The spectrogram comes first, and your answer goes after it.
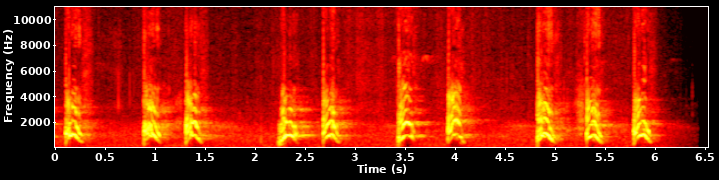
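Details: An 8-week-old Cardigan Welsh Corgi puppy on his second day in a new home gives high, sharp yapping barks in quick pairs and threes.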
